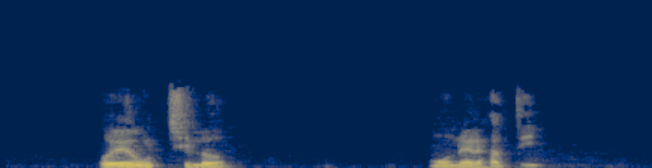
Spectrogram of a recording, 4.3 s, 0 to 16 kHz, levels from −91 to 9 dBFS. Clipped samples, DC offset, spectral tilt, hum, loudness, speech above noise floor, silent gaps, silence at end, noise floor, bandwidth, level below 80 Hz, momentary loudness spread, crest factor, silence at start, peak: under 0.1%; under 0.1%; -7 dB/octave; none; -17 LUFS; 63 dB; none; 0.75 s; -79 dBFS; 7.8 kHz; -64 dBFS; 18 LU; 18 dB; 0.65 s; -2 dBFS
